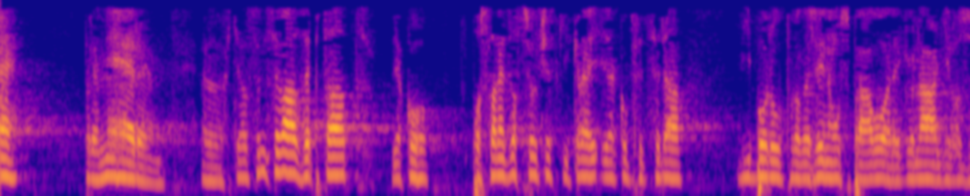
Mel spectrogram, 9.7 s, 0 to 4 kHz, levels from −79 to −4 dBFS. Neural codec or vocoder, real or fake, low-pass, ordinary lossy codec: vocoder, 22.05 kHz, 80 mel bands, Vocos; fake; 3.6 kHz; MP3, 16 kbps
